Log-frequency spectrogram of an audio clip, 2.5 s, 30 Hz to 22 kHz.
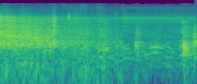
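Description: The report of a Werder M/69 rifle firing its 11.5 mm black-powder cartridge. The shot's boom rolls on and dies away over about a second.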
